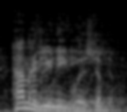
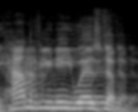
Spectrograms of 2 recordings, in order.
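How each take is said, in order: First: Said in the usual way. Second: Loud, high call to the congregation; insistent louder repeat. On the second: Real, not acted. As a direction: raise your voice to rouse an unresponsive crowd. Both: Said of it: "You're not hearing me".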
